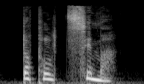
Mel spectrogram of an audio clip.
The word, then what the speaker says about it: Doppelzimmer: You had to change the vowel sound slightly, double to doppel, and I hope you pronounced the Z as though it was a TS, Ts Doppelzimmer.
